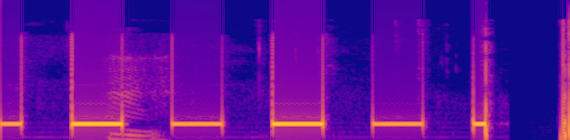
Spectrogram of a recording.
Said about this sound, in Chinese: 哎呦跳掉了，这电话是有问题。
